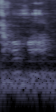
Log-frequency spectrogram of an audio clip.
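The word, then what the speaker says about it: Scáthach: It's spelled SC, abbreviated A, or punctuated A. Yeah, a punctuated A, THACH. It's pronounced Skaha.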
